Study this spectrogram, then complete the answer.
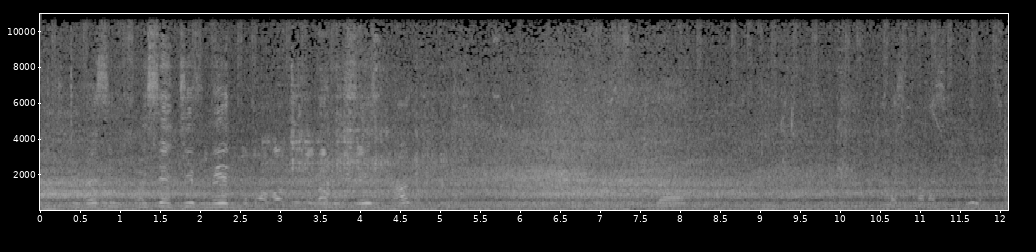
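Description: Traffic hums steadily in the background.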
